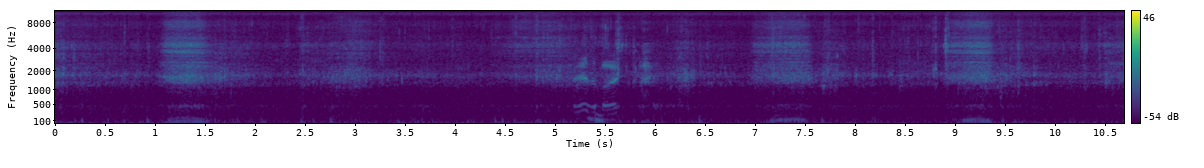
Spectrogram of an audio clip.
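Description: A paddle splashes into the water in strokes.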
